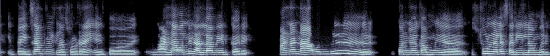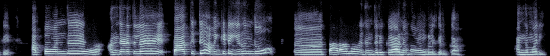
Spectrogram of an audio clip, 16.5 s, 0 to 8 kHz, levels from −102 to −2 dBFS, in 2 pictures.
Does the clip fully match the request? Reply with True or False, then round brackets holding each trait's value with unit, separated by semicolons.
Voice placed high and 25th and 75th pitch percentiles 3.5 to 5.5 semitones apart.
True (265 Hz; 4.0 semitones)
